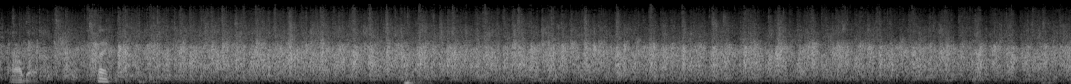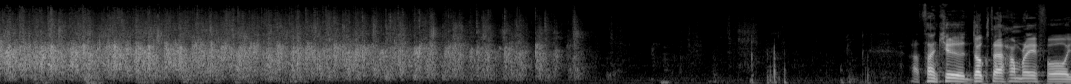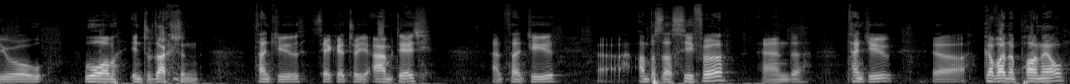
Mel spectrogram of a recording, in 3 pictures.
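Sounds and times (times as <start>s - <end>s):
audience applause: 0.0s - 16.7s
speech: 0.1s - 1.4s, 20.0s - 32.1s.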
